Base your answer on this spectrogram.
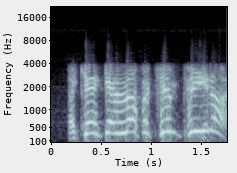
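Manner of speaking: pumped-up, high-energy, excited delivery. Recording the endorsement line again on request: high energy, excited endorsement. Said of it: "Can we get another one of those?".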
